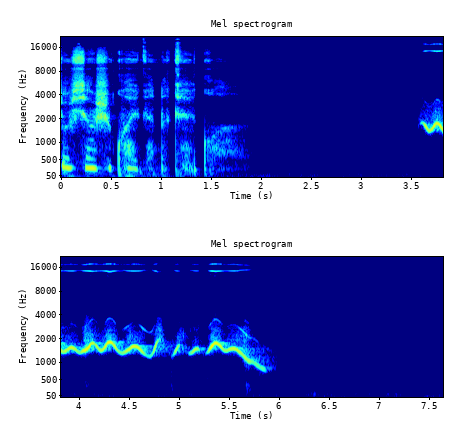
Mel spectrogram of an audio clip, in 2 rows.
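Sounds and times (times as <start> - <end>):
speech: 0.0 - 1.7
person whistling a warbling phrase: 3.6 - 6.0.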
